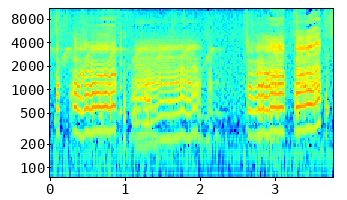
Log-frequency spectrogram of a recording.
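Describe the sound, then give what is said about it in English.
Hens on a farm cluck and squawk in a run of loud, harmonic calls, several bursts with short pauses between them, and no voices. “lives in a small apartment at the farm, just past the hens.”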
